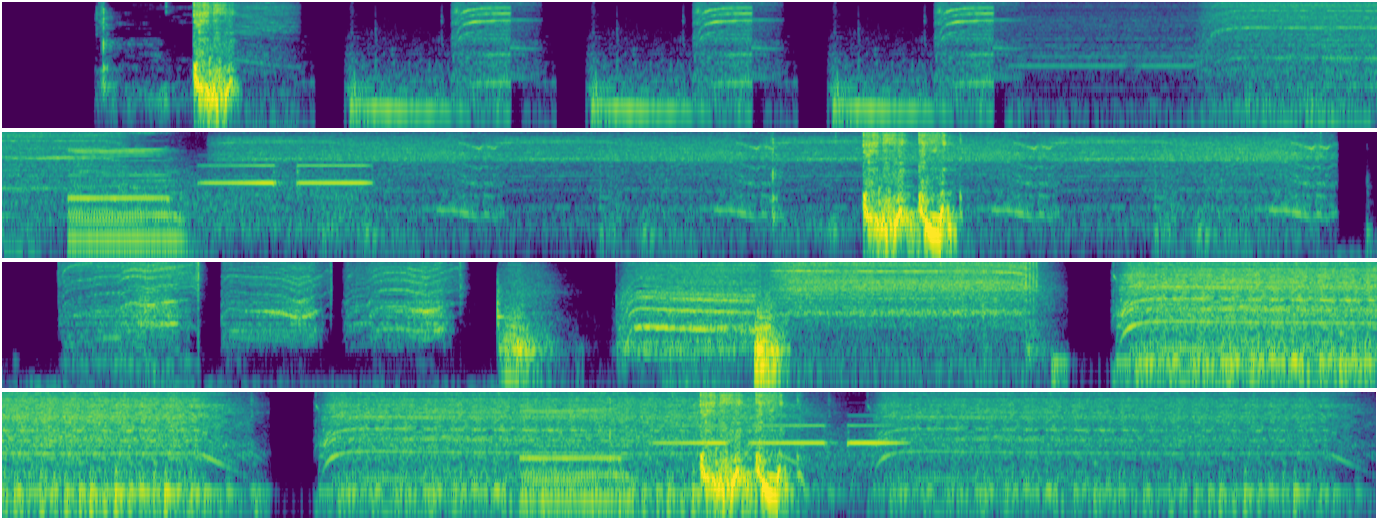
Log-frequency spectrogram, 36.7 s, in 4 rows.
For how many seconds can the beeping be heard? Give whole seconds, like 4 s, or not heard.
5 s.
